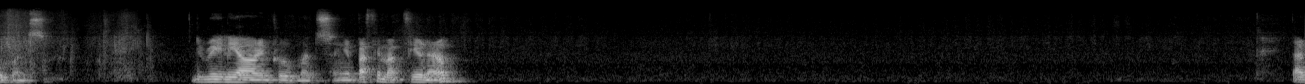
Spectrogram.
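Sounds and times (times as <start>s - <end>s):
cotton pad rubbing silver: 0.0s - 0.6s, 3.2s - 12.5s.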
